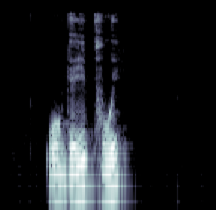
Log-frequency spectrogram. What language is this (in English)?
Ebrié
